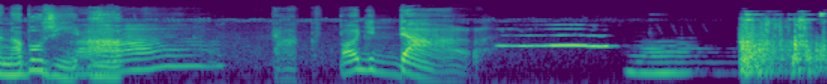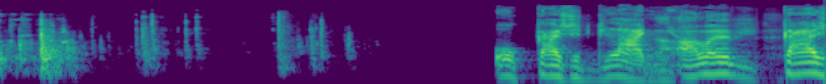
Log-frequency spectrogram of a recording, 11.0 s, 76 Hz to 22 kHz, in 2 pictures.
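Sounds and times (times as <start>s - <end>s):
wooden door creaking open: 4.2s - 8.0s
scattered knocks: 4.9s - 8.0s
rattling clatter: 5.0s - 8.0s.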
